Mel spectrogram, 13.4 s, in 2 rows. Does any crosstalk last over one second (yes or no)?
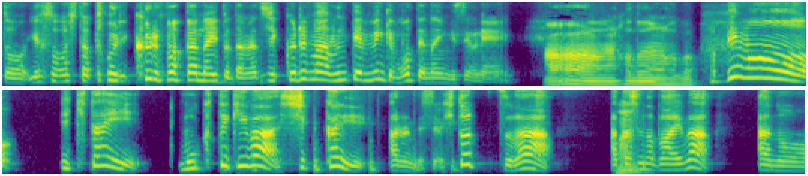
no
